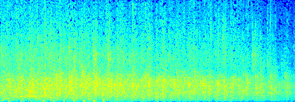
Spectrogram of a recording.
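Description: Steady applause from an audience, dense clapping holding at an even loudness for several seconds before starting to taper off at the end, with no voices over it.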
